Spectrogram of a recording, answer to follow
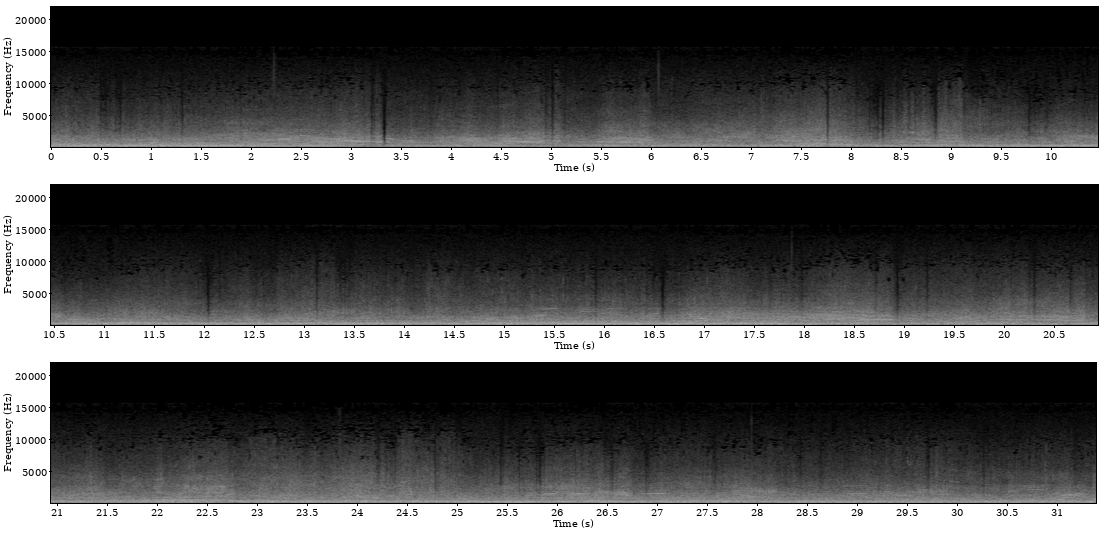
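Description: Winged sprint car engines running as the cars circle a dirt oval. The combined engine sound is steady and loud, swelling and easing a little as cars pass.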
